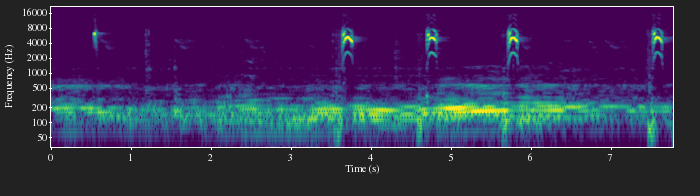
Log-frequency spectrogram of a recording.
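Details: Brown-throated sunbird calling for a bird lure: loud sharp slurred notes with a lower echoing overtone, spaced about a second apart, over a steady low hum of background noise.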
